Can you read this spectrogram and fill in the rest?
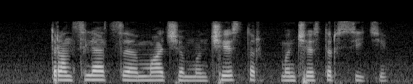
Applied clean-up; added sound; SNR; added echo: none; none; none; none.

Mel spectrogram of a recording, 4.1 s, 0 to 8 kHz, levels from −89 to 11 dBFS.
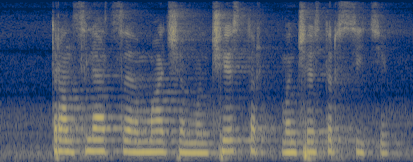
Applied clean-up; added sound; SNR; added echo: none; none; none; reverberation time 0.7 s.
